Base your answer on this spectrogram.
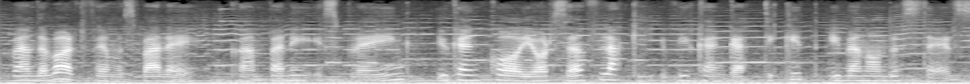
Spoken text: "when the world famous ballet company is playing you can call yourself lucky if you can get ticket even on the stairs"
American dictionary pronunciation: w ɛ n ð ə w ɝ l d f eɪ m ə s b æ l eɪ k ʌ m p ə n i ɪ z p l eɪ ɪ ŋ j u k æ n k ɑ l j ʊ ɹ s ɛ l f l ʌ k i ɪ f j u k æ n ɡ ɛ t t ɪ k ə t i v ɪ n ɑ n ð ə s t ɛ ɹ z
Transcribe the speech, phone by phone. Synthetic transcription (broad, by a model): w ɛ n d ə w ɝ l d f eɪ m ə s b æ l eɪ k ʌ m p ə n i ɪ s p l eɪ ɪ ŋ j u k æ n k ɑ l j ʊ ɹ s ɛ l f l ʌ k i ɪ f j u k æ n ɡ ɛ t t ɪ k ə t i v ɪ n ɑ n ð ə s t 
